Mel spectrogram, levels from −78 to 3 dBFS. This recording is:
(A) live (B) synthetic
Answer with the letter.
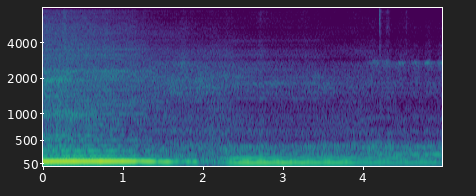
B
